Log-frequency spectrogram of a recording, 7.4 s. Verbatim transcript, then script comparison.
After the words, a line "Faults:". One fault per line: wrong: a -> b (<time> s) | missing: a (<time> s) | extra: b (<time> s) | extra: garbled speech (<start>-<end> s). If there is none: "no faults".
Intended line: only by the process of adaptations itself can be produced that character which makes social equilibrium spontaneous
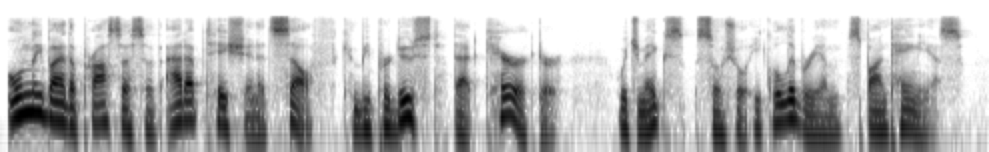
only by the process of adaptation itself can be produced that character which makes social equilibrium spontaneous
Faults:
wrong: adaptations -> adaptation (1.2 s)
